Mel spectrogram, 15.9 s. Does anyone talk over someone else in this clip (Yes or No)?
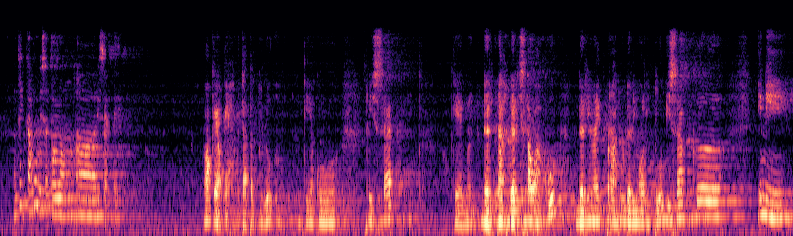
No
